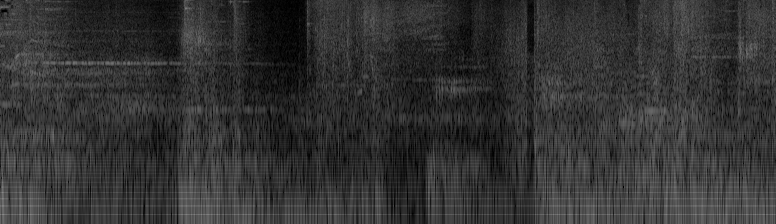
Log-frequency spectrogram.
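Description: Magic spells whoosh and crackle in a fast battle.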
